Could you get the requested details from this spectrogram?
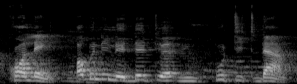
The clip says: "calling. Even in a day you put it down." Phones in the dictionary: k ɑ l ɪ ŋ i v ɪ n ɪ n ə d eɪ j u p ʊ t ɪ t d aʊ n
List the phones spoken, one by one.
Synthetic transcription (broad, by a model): k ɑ l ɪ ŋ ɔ b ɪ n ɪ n ə d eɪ j u p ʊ t ɪ t d aʊ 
